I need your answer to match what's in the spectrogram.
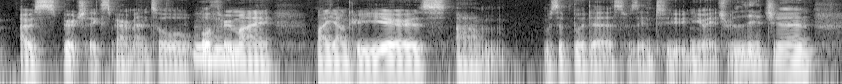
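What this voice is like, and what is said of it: Britishized Australian accent. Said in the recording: “He has like a kind of Britishized Australian accent.”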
